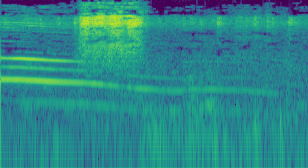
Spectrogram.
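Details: Pet cat producing one prolonged, wavering meow that slides slowly downward in pitch over three seconds, interrupted early by a brief burst of hissing noise, with faint background rumble throughout.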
